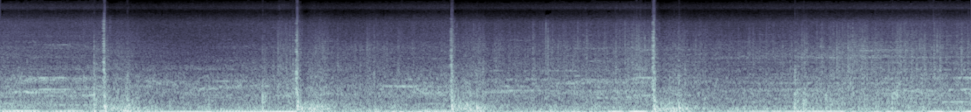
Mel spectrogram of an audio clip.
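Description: Fireworks going off: a sharp bang about every one and a half to two seconds, each with a short echoing tail, over a steady low rumble.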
